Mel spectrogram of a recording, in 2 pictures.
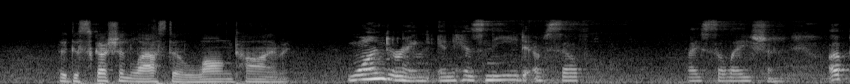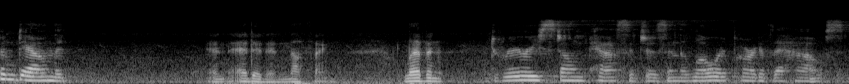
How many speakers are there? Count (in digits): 2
